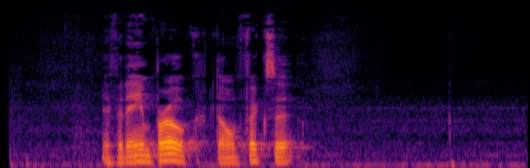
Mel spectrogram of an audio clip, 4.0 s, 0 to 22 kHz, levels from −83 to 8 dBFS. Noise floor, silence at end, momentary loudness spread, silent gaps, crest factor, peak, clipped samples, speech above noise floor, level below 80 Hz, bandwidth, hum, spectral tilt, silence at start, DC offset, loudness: -50 dBFS; 0.55 s; 13 LU; none; 22 dB; -2 dBFS; under 0.1%; 31 dB; -48 dBFS; 16 kHz; none; -6 dB/octave; 0.75 s; under 0.1%; -20 LUFS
